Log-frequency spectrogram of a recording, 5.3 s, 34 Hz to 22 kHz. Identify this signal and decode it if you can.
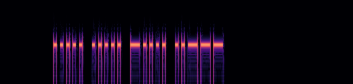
Morse code, heard as a keyed tone, about 25 wpm, 700 Hz. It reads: 5562
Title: Common Cut Numbers - 4-Digit 25wpm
